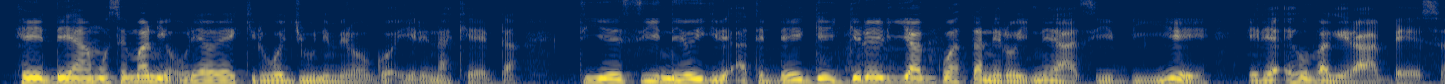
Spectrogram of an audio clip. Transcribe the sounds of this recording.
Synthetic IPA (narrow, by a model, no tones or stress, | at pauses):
heːdejamosɛmaniɔ̰ʔoɾeawɛkiɾwɔd͡ʒunimeɾɔːɡɔ̰ʔeɾenakʰɛːda̰ | tiesinejɔiɣiɾɛʔatedeɡeiɡeɾeɾiaɣwataneɾɔinejasibieː | ɾeaʔehoðaɣeɾabɛːsa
